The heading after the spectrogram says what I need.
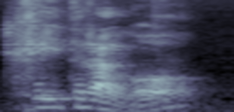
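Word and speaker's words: חית: 요 발음은 H 밑에 요거 점을 찍습니다. 혹은 여기가 독일의 최하 발음이에요. 이게 hate에서 우리 요 발음이 조금 알파벳 전체 가운데서 가장 외국인들이 발음하기 힘든 발음 가운데 하나입니다. 왜냐하면 해도 아니고 최하 발음 K에 섞인 그런 발음인데 제일 좋은 게 뭔가니 우리가 가래 긁을 때 하는 그 발음이죠.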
